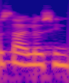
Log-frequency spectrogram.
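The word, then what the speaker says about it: psilocin: P silent, इसको साइलोसिन पढ़ना है आपने।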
